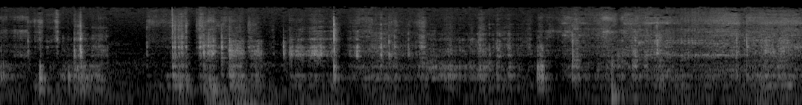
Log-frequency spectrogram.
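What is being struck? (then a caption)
Thin plywood box panel. Long nails scratch along the side and top of a small hollow laser-cut plywood puzzle safe box with finger-jointed panels. Quiet, dry rubbing and rasping fills the clip, broken by many short, sharp scrapes with bright edges and almost no ring.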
